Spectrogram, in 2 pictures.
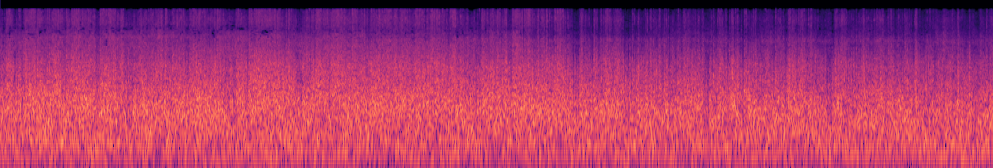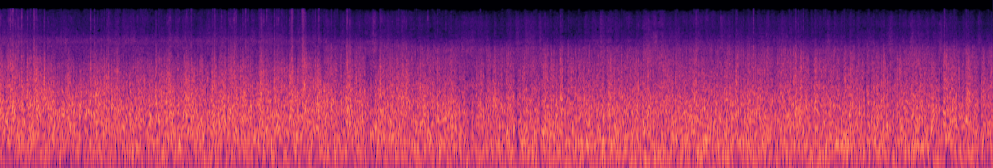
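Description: Steady rushing noise of wind on the microphone and an express passenger train running, heard from an open carriage window. A container train passes close by on the next track in the first part. The hiss eases a little once it has gone, about halfway through.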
